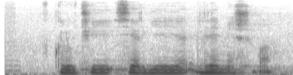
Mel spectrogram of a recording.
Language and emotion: Russian, neutral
